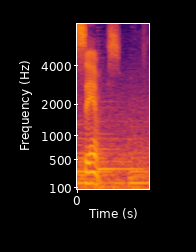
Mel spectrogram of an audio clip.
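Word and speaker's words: Samus: Um, it's Samis. See you to pronounce You look like a queen.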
